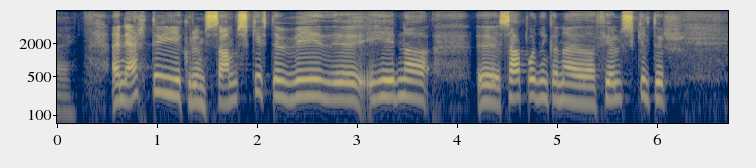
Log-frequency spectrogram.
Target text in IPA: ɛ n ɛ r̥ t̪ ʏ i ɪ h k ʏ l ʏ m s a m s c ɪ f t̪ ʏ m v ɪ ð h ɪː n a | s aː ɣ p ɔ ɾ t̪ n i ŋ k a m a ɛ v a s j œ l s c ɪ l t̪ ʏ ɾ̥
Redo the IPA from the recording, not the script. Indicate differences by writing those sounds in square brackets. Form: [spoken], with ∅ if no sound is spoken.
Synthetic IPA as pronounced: ɛ n ɛ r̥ t̪ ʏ i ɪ h k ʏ [ɾ] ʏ m s a m s c ɪ f t̪ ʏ m v ɪ ð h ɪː n a | s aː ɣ p ɔ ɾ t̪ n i ŋ k a [n] a ɛ [ð] a [f] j œ l s c ɪ l t̪ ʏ ɾ̥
